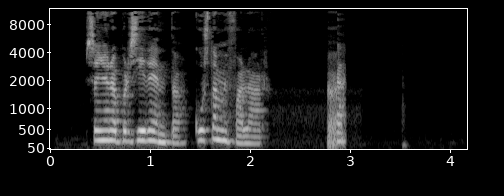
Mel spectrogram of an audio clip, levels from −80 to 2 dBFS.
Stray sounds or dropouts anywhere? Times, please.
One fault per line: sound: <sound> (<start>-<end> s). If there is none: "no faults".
sound: laugh (2.8-3.0 s)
